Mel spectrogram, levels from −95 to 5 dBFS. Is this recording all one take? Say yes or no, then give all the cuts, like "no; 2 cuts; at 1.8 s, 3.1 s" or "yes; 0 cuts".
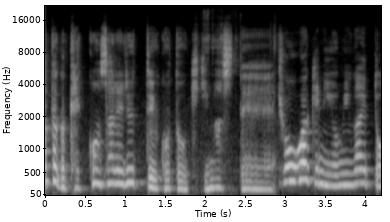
no; 1 cut; at 2.8 s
